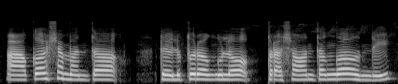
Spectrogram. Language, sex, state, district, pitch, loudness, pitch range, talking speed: Telugu, female, Telangana, Hyderabad, 225 Hz, -15 LUFS, 220-240 Hz, 75 wpm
